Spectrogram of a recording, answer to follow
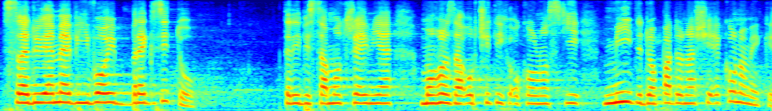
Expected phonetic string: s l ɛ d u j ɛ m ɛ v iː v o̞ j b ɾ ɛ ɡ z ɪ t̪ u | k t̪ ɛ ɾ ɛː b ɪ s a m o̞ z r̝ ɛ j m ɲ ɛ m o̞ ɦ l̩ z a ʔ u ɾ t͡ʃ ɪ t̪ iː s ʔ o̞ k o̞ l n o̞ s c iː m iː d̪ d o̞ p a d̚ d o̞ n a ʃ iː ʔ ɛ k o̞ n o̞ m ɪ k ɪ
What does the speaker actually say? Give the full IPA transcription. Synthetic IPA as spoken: s l ɛ d u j ɛ m ɛ v iː v o̞ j b ɾ ɛ ɡ z ɪ t̪ u | k t̪ ɛ ɾ iː b ɪ s a m o̞ z r̝ ɛ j m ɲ ɛ m o̞ ɦ l̩ z a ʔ u ɾ t͡ʃ ɪ t̪ iː x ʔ o̞ k o̞ l n o̞ s c iː m iː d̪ d o̞ p a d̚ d o̞ n a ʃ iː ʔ ɛ k o̞ n o̞ m ɪ k ɪ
